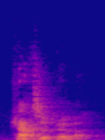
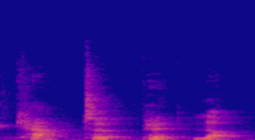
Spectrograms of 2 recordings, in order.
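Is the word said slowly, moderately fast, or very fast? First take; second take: very fast; slowly. First: The word is said as fast as possible. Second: The word is said very slowly.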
